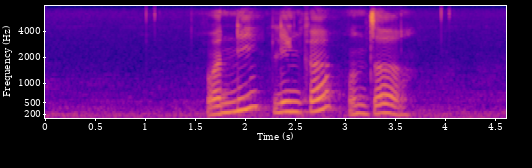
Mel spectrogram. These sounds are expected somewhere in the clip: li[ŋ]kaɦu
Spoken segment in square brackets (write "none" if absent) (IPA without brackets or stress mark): ŋ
